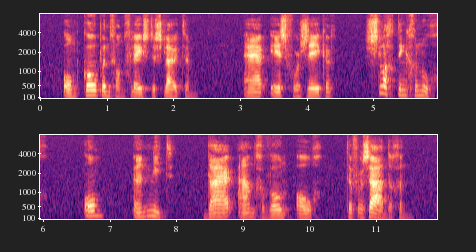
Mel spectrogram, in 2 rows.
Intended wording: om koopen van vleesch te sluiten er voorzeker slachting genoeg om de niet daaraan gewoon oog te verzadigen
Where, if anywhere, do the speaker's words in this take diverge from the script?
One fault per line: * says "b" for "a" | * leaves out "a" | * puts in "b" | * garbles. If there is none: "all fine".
* puts in "is"
* says "een" for "de"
